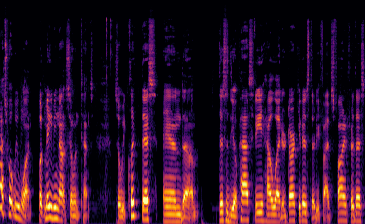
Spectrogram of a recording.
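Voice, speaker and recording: A man speaking at a fairly quick pace over background music. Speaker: YouTube tutorial creator. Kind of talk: tutorial. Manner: casual with many fillers.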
